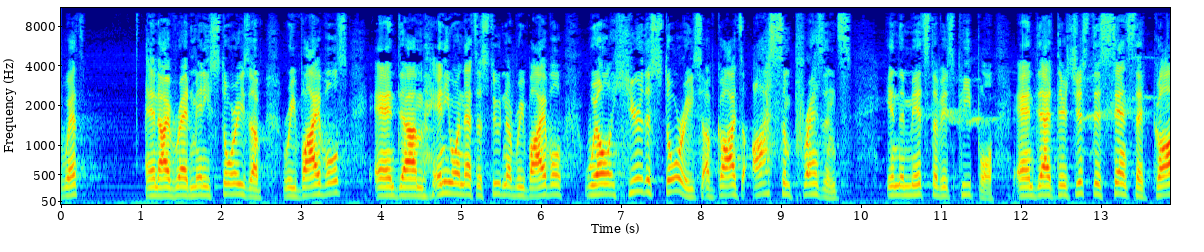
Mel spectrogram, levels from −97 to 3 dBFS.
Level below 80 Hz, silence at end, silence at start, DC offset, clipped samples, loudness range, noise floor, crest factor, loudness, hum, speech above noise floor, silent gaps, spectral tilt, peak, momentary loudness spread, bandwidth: -70 dBFS; 0 s; 0 s; under 0.1%; under 0.1%; 6 LU; -59 dBFS; 20 dB; -21 LUFS; none; 38 dB; none; -4 dB/octave; 0 dBFS; 15 LU; 10.5 kHz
